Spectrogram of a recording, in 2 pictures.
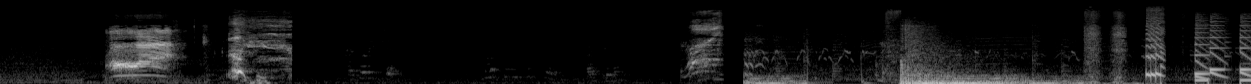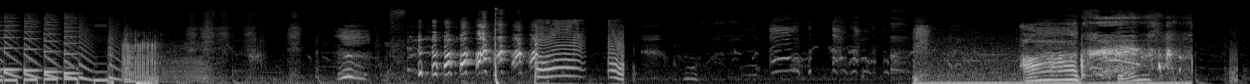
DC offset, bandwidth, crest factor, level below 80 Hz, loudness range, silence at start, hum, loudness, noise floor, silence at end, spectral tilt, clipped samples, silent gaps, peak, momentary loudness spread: under 0.1%; 15 kHz; 20 dB; -34 dBFS; 13 LU; 1.05 s; none; -24 LUFS; -70 dBFS; 0.1 s; -4.5 dB/octave; under 0.1%; 7.28-7.43 s; -8 dBFS; 24 LU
